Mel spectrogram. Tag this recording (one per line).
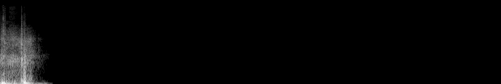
bump
hit
mic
